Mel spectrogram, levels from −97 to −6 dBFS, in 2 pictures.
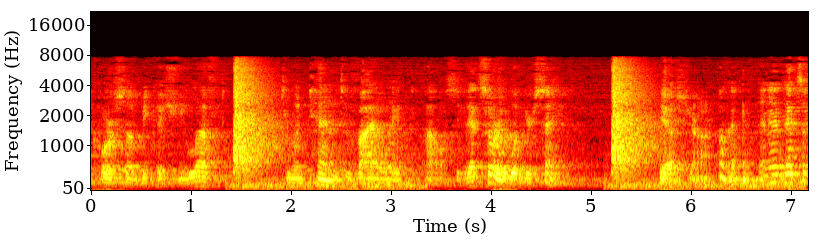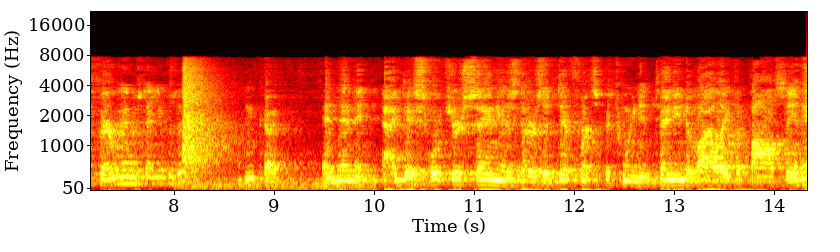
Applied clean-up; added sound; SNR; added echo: none; Clapping; 4 dB; reverberation time 0.8 s.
